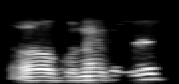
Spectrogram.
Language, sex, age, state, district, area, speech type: Assamese, male, 45-60, Assam, Morigaon, rural, conversation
